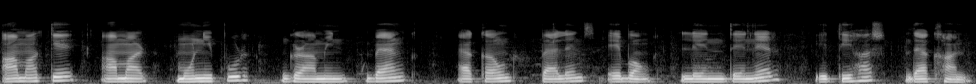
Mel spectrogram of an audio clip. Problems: constant background noise, background conversations at intervals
